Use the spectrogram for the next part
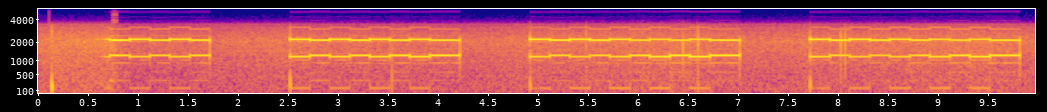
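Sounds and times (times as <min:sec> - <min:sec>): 
Hagelin Cryptos HC-265 embedded tone call: 0:00.6 - 0:01.8, 0:02.5 - 0:04.2, 0:04.9 - 0:07.0, 0:07.7 - 0:09.8.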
